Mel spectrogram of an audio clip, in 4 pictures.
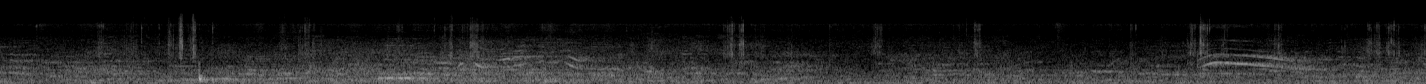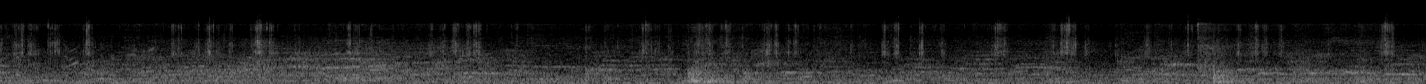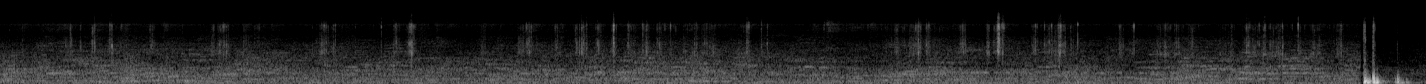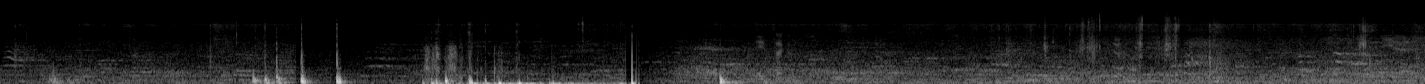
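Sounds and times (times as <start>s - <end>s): people talking: 0.0s - 57.0s
plastic puzzle cube clicking: 0.9s - 5.0s, 7.2s - 8.9s, 9.5s - 10.0s, 11.3s - 12.8s, 13.4s - 19.5s, 20.1s - 36.3s, 37.4s - 42.6s, 53.2s - 54.6s.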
